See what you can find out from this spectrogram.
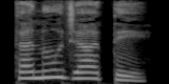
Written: ತನುಜಾತೆ

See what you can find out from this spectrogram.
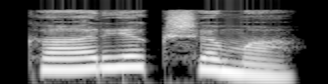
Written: ಕಾರ್ಯಕ್ಷಮ

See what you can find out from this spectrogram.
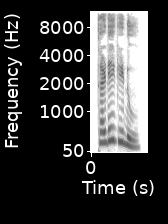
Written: ತಡೆಗಿಡು

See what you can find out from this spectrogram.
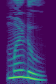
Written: ಮಡು

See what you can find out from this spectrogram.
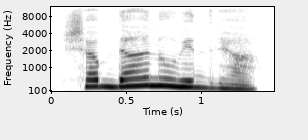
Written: ಶಬ್ದಾನುವಿದ್ಧ

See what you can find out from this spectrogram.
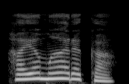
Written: ಹಯಮಾರಕ

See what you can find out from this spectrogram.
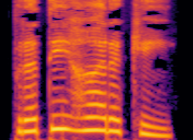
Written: ಪ್ರತಿಹಾರಕ

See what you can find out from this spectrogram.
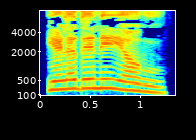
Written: ಎಳದೆನೆಯಾವು

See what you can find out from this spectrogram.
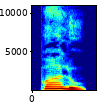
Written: ಪಲು

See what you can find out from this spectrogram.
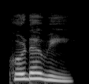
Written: ಕೊಡವಿ

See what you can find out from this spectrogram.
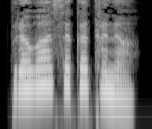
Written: ಪ್ರವಾಸಕಥನ

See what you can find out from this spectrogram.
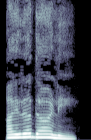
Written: ಅಯ್ರದಾಳಿ

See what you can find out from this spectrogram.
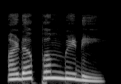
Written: ಅಡಪಂಬಿಡಿ

